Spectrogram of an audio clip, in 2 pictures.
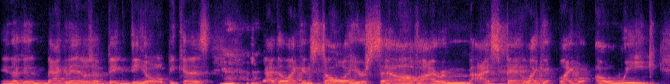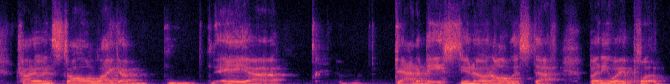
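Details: Adult man with a lifelong stutter, severe by his own account, improved through practice and an intensive stuttering school; real stuttering in a podcast interview.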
